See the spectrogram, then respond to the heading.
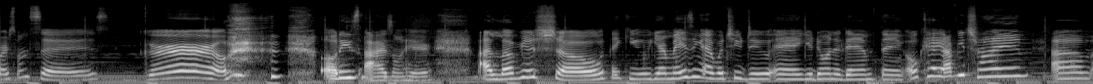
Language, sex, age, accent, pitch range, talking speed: English, female, 10-29, American, 190-250 Hz, 175 wpm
